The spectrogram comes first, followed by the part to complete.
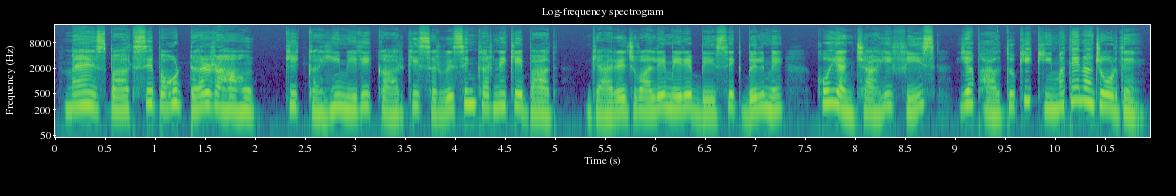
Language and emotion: Hindi, fearful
